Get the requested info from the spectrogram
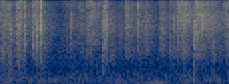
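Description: Trading cards and a foil pack wrapper handled by hand: light crinkling and rustling with small clicks, busiest in the first half second.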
